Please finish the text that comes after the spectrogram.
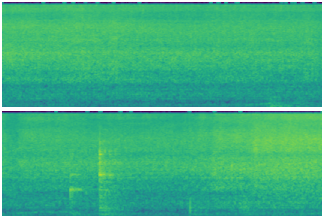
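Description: Crushed frozen tomatoes go into a pan of frying onions for a brinjal dish and set off a loud, steady hiss and sizzle. Faint stirring scrapes run under it, with one sharp clink partway through.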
